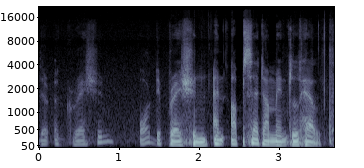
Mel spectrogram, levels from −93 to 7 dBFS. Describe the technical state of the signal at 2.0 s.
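Automatic gain falling, from 1.93 to 2.47 s, just after "aggression or": the gain control judged the input too loud, or its background noise too strong, and pulled its gain down by about 10 dB over half a second, so the speech sinks steadily and the room noise drops with it.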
